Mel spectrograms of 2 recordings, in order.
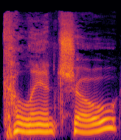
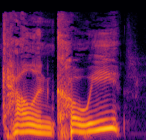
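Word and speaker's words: Kalanchoe: Okay, so just to be clear for our other listeners, I would call it calancho. Some people call it calancoe, depending on how we pronounce our Latin.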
